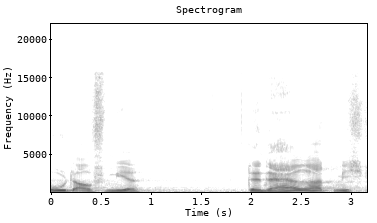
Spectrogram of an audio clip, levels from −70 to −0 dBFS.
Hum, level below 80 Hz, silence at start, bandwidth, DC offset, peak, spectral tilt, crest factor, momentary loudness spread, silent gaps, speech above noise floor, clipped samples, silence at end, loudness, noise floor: none; -66 dBFS; 0 s; 16 kHz; under 0.1%; -20 dBFS; -5.5 dB/octave; 18 dB; 8 LU; none; 24 dB; under 0.1%; 0 s; -36 LUFS; -59 dBFS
